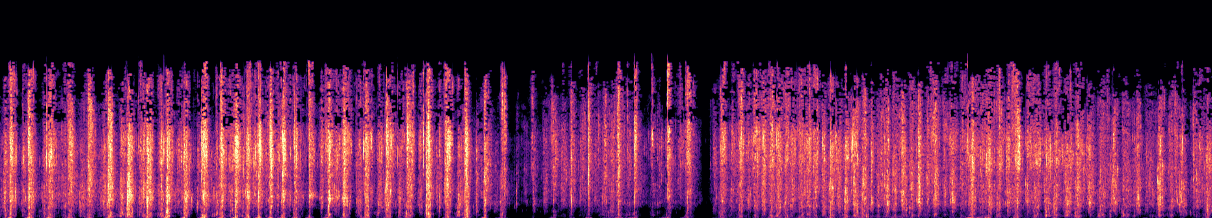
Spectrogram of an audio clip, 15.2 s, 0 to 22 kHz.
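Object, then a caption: Plastic bottle with liquid. A medium-sized yellow plastic sunscreen bottle, partly filled with liquid, is shaken vigorously by hand so the liquid sloshes inside. Rapid, bright, splashy sloshes repeat about twice per second, with brief lulls near 6.5 and 8.8 seconds before the shaking resumes.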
